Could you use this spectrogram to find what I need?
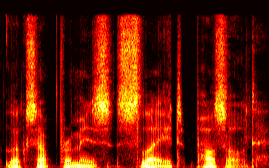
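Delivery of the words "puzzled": plain reading voice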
